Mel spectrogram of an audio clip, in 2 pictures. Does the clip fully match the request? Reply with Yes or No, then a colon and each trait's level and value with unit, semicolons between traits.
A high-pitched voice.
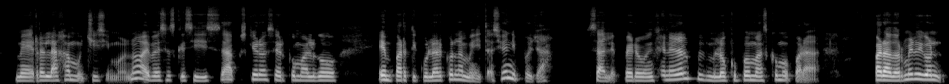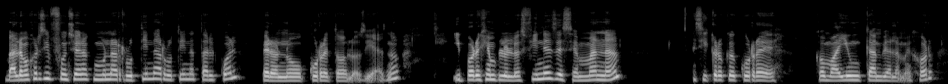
Yes: high, 200 Hz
